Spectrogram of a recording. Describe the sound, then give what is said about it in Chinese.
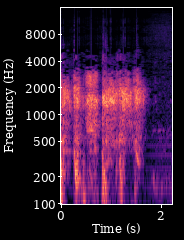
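A storyteller's voice imitates a person's repeated coughing: a rapid run of harsh, raspy voiced bursts in close succession, loud, then breaking off abruptly into quiet. “这么老半天还咳嗽呢，咔咔咔咔咔”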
